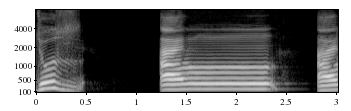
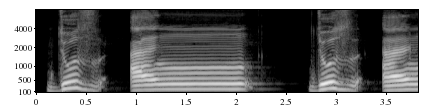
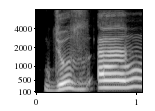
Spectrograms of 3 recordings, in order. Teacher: এই যে তানবিনের পরে ইকফার 15 হরফের এক হরফ সা আসছে, তাই এখানে ইকফা অর্থাৎ নাকের ভিতরে লুকিয়ে গুন্না করে পড়তে হবে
